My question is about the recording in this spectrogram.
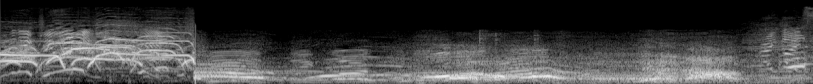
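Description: Crowd of teenagers screaming and cheering, many shrill voices at once. About two seconds in, the sound changes abruptly to duller, lower-pitched crowd yelling.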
